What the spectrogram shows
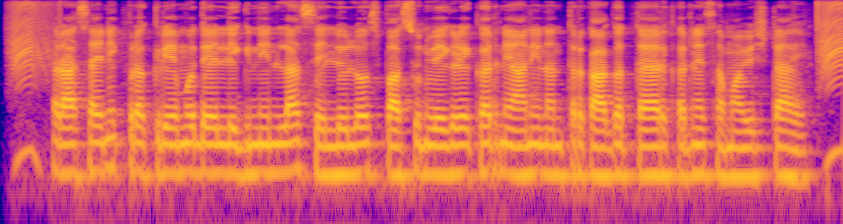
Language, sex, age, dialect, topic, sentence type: Marathi, male, 25-30, Northern Konkan, agriculture, statement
